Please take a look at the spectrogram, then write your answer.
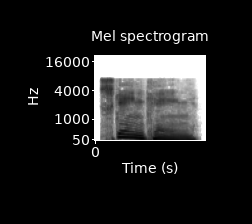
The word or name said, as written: skinking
